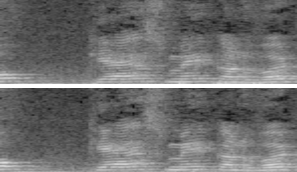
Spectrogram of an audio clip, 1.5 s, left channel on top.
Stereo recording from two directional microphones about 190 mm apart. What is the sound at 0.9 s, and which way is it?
Speech, 30° right (ahead or behind).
